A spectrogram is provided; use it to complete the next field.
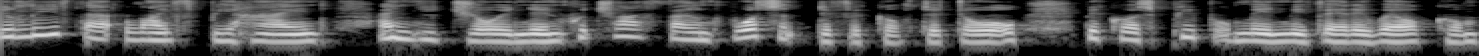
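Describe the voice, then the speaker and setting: A woman with a Scottish accent, lively intonation and a fairly slow pace. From Scotland. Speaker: community radio broadcaster. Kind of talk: personal testimony. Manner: chatty with many fillers.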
